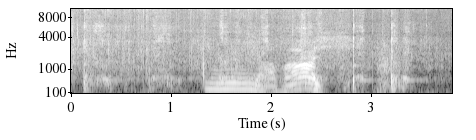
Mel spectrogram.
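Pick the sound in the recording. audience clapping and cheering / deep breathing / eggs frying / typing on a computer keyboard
eggs frying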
